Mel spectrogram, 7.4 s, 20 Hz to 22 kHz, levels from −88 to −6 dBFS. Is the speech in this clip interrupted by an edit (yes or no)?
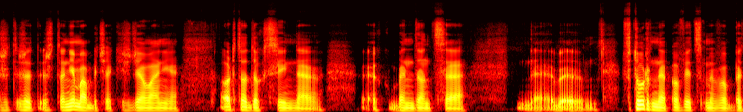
no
